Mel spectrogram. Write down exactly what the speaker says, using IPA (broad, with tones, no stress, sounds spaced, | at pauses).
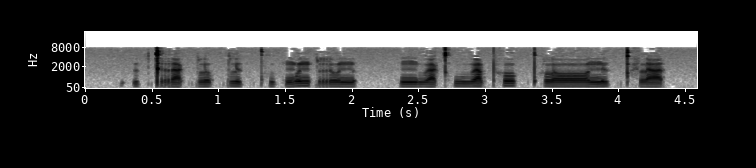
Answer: ʔ ɯ˥˩ k̚ t r a˨˩ k̚ p l o˥˩ k̚ p l ɯ˥˩ k̚ pʰ u˨˩ k̚ m o˥˩ n p r o˧ n | ŋ u˩˦ a̯ kʰ w u˧ a̯ pʰ o˥˩ k̚ pʰ l ɔː˧ n ɯ˥˩ k̚ pʰ l a˨˩ t̚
